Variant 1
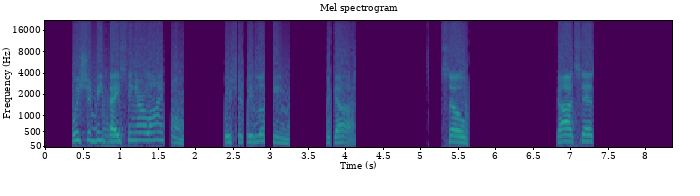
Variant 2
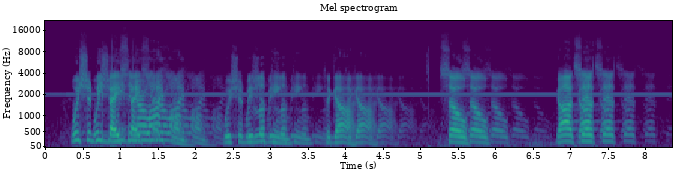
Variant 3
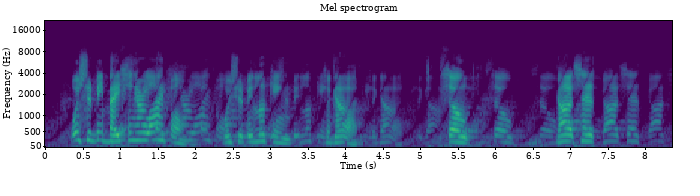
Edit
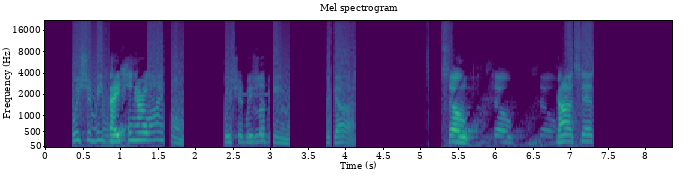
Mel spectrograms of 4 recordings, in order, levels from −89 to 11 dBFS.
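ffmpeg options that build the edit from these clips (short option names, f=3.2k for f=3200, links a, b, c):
-filter_complex "[2:a]asplit=2[a][b];[0:a]asplit=4[c][d][e][f];[c]atrim=end=0.862[g];[a]atrim=start=0.858:end=1.362[h];[d]atrim=start=1.358:end=2.532[i];[1:a]atrim=start=2.528:end=3.002[j];[e]atrim=start=2.998:end=5.46[k];[b]atrim=start=5.36:end=7[l];[f]atrim=start=6.9[m];[g][h]acrossfade=d=0.004:c1=hsin:c2=hsin[n];[n][i]acrossfade=d=0.004:c1=hsin:c2=hsin[o];[o][j]acrossfade=d=0.004:c1=hsin:c2=hsin[p];[p][k]acrossfade=d=0.004:c1=hsin:c2=hsin[q];[q][l]acrossfade=d=0.1:c1=tri:c2=tri[r];[r][m]acrossfade=d=0.1:c1=tri:c2=tri"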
